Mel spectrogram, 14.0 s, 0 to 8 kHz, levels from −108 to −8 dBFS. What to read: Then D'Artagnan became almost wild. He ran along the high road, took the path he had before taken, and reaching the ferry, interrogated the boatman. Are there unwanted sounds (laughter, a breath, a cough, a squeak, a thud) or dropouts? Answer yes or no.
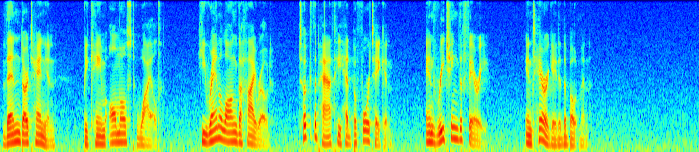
no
